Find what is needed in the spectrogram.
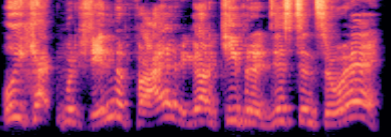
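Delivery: high, scolding Scottish farmer. Acted. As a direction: tell them off as a Scottish countryman. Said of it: "like a Scottish person or whatever".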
